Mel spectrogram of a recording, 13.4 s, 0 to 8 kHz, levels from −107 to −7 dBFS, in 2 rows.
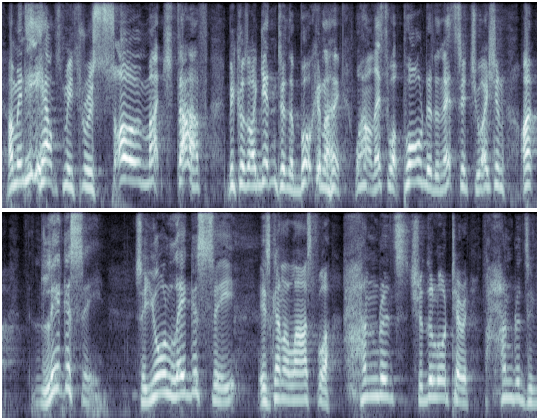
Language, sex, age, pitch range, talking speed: English, male, 50-69, 155-205 Hz, 195 wpm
